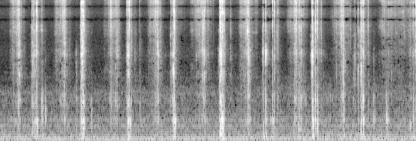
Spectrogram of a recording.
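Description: A small spiral notebook with a printed cardboard cover and metal spiral binding is held up while its cover is tapped and scratched with fingertips and short nails, and its pages are possibly flicked. Quiet, irregular papery taps and dry scratching repeat with short, dull decay over a soft rustling bed.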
